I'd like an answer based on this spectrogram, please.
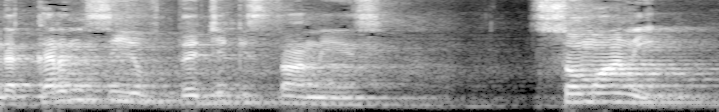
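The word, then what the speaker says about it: somoni: immorally romanov the v in the end is pronounced with an f and the currency of tajikistan is somani s o m o n i i repeat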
